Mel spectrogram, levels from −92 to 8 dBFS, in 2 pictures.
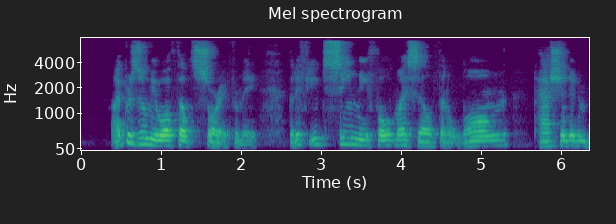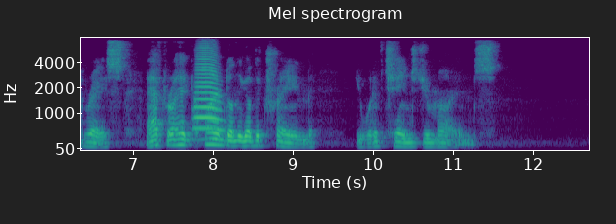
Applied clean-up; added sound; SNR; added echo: none; Brass instrument; -1 dB; none.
